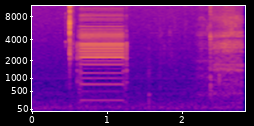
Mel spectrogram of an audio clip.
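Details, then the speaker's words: Nikon Speedlight SB-700 flash, dropped, switched on with batteries close to the mic: a click, a half-second high beep, then a brief whir as the zoom head jams and shows an error; the zoom motor axle's plastic bearing had come out of place. "And then this error comes in the display because something in here is stuck."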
